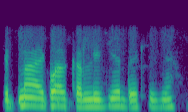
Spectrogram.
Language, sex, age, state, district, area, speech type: Hindi, male, 18-30, Bihar, Muzaffarpur, rural, conversation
